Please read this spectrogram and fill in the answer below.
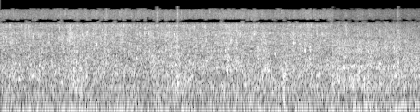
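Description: Steady rushing and lapping water noise of an indoor swimming pool, even throughout with no distinct splashes.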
